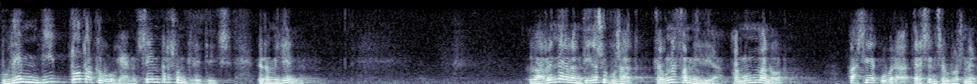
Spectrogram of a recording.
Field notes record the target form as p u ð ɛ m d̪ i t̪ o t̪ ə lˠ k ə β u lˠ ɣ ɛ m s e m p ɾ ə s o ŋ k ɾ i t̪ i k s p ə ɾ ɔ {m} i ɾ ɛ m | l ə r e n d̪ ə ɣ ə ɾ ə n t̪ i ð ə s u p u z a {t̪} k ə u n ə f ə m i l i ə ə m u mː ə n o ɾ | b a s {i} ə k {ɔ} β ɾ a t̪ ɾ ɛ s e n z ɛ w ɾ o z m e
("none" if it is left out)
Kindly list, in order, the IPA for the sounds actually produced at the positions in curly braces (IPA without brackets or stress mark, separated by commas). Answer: m, t̪, i, u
